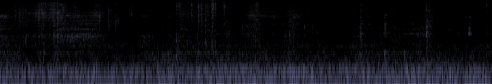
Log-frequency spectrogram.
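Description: Quiet chewing of a bite of food, with faint small mouth sounds, over a low steady hum in the car.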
